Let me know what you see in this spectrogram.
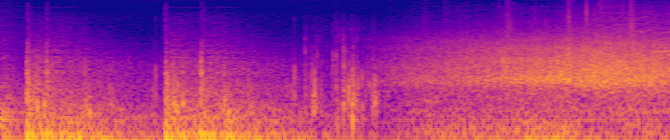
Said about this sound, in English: The crowd hushes, Dub C shakes the dice, and he rolls.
